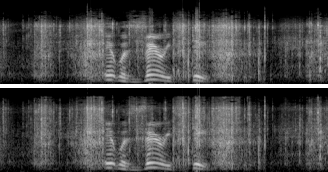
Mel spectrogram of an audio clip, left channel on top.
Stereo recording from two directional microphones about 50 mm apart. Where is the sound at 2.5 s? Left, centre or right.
Centre.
